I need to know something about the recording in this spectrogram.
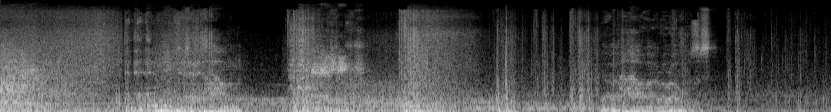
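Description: Game sound effects whoosh and clash during a fight.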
